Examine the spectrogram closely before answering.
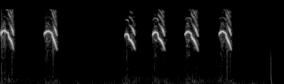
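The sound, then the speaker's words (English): Baby chicks peep in six short, high-pitched chirps with a gap after the first two, then come in a quicker run of four, alone against silence. “those are little baby chicks, which will one day become hens”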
